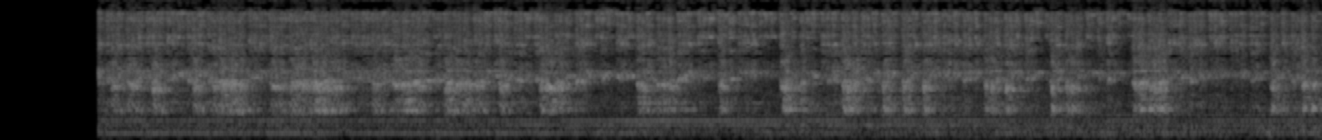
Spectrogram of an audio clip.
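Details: Maytag dryer running: a harsh, scraping screech pulsing about one and a half times a second over a steady tone; screeching noise.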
